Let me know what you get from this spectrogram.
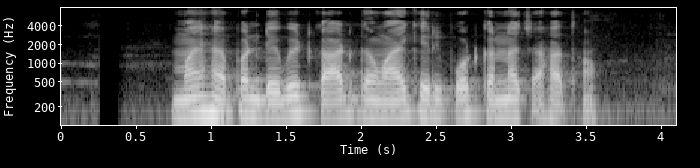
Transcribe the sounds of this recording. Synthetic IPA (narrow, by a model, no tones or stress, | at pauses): mɛ̃ːɦɛpənɖeːbɪʈkaːɾɖɡɐʋaːekeɾɪpoːɾʈkɐɾnat͡ʃa̰ːɦat̪ɦã̰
